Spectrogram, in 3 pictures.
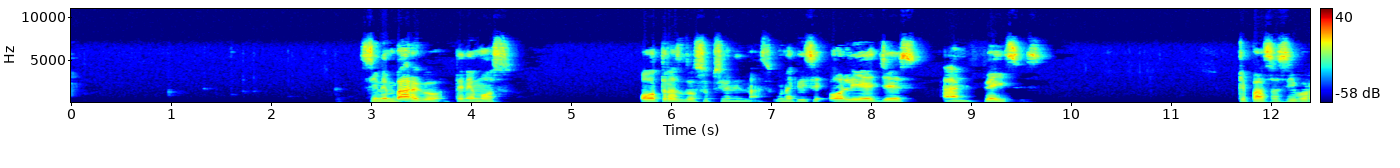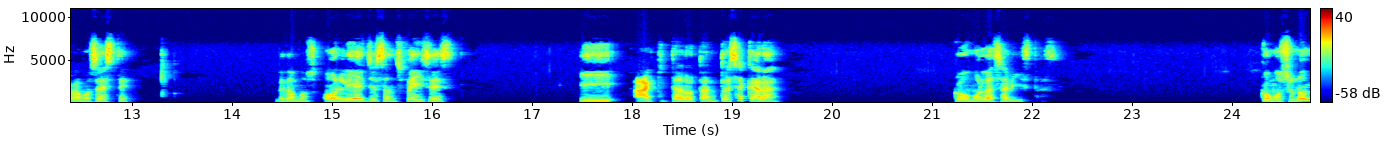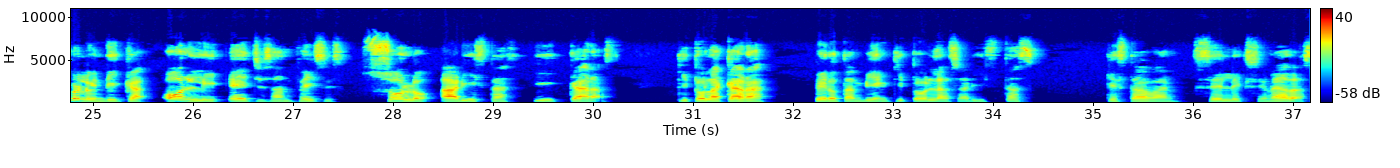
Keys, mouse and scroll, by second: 0.1 ctrl+z, 0.5 ctrl+z, 1.3 shift+middle click, 3.3 x, 13.3 x, 15.9 middle click, 17.0 middle click, 18.0 shift+middle click, 24.8 x.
